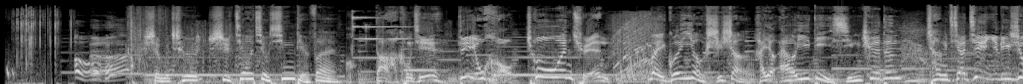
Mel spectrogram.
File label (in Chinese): 男 广告 年轻活泼广告录音, 国语男声配音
